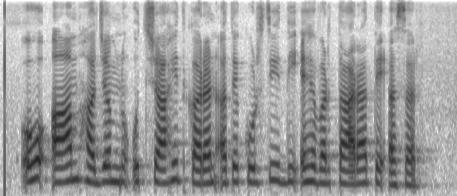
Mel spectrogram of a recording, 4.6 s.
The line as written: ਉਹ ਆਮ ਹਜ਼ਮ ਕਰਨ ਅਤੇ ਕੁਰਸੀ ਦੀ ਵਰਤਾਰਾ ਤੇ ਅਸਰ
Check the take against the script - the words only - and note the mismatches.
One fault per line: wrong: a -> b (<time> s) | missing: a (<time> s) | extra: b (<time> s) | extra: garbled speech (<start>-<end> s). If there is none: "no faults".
extra: ਨੂੰ ਉਤਸ਼ਾਹਿਤ (1.1 s)
extra: ਇਹ (3.0 s)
